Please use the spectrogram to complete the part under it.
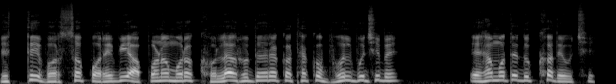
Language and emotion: Odia, sad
